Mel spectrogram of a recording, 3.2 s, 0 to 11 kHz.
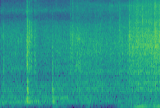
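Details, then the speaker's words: Realtrack Class 156 model loco (RT156-312) after running in, in one direction only: thin high squeak over the motor whir and light clicks, isolated to one bogie; stops when that bogie is lifted; dry binding wheelset suspected, later axle repair. "you can hear it squeaking. So I definitely know it's on this part of the loco."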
